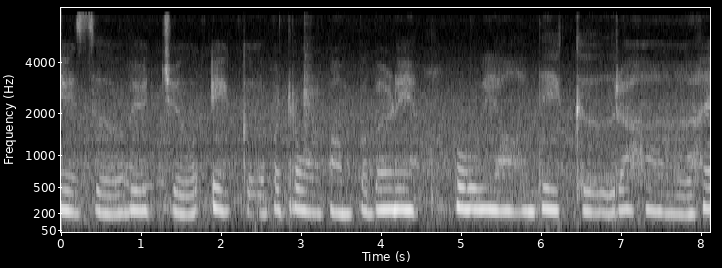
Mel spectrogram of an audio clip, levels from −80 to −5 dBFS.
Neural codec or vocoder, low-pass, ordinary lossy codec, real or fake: none; 7.2 kHz; none; real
